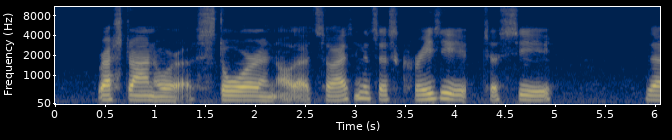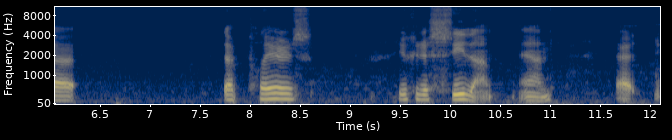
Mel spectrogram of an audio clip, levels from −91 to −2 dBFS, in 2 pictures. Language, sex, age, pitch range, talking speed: English, female, 20-39, 135-170 Hz, 125 wpm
